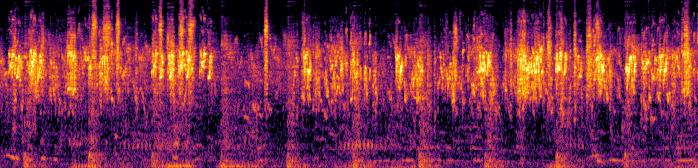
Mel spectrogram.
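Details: Morning feeding on green food by Australian budgerigars: bursts of grating squawks and quick chirps come in clusters separated by brief quieter gaps, many birds chattering together.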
